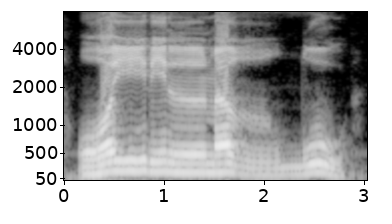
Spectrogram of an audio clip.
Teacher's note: Jahar yaitu tertahannya nafas kita. Jadi ketika melafalkan ghain, nafas kita tertahan, suara kita dialirkan.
